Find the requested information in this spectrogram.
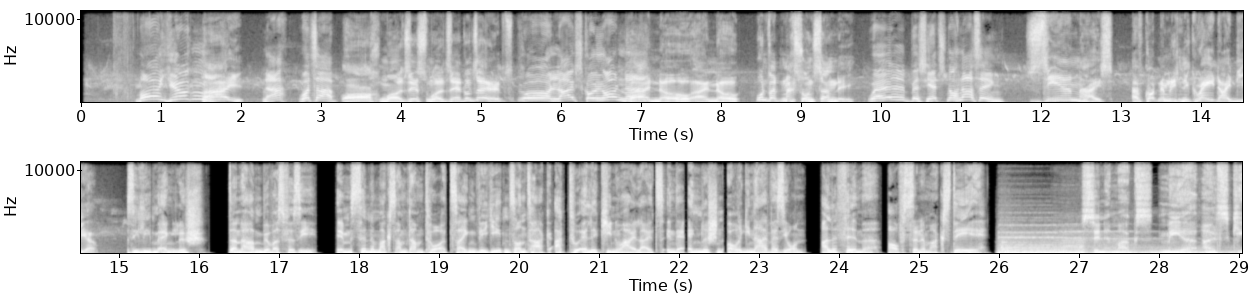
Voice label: Funkspot

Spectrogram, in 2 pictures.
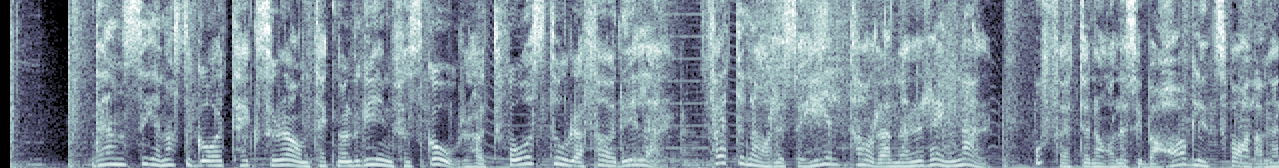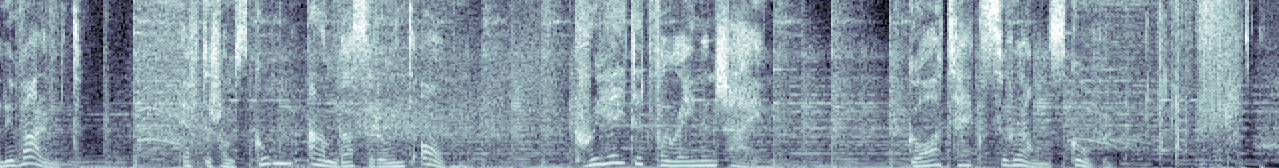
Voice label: SWE Spot, Sprecher

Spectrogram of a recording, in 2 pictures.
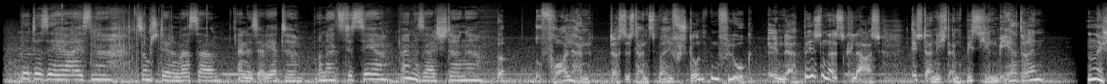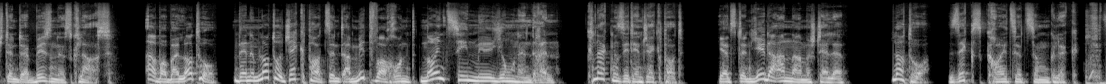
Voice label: Werbung; Westlotto

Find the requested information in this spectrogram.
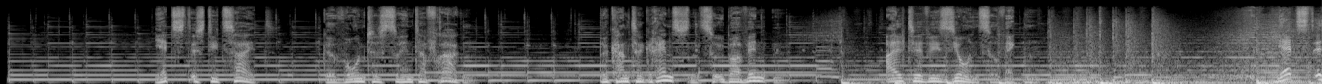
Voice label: Werbung; Inviniti

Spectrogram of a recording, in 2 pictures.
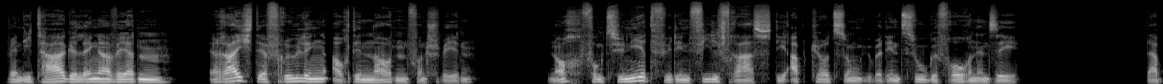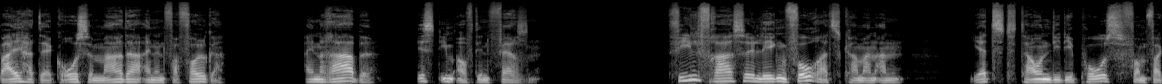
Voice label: Dokumentation

